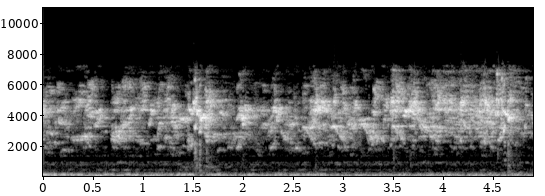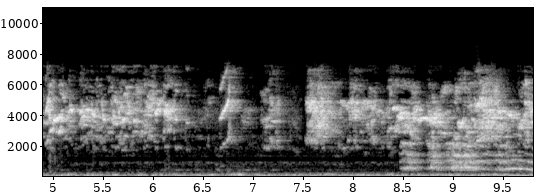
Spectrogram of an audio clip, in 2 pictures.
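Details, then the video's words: Lovebirds inside a nest box during breeding, egg hatching and feeding of hatchlings, keeping up a continuous high chattering of squeaky, scratchy notes, growing denser and lower toward the end, with a faint hum indoors. "Live Lovebirds Nest Box Camera"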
